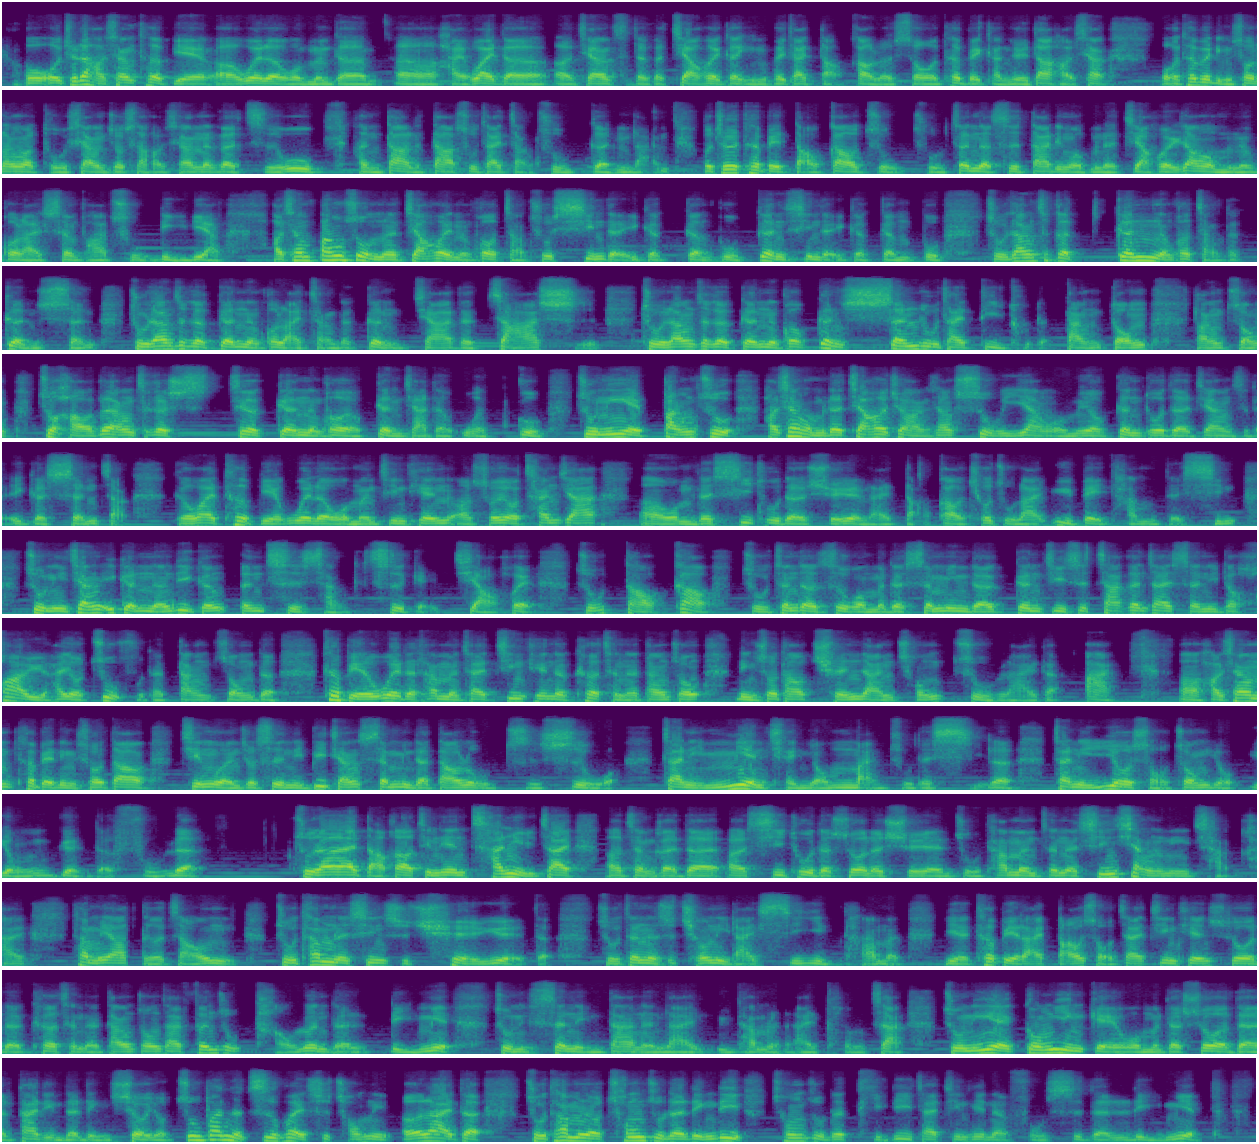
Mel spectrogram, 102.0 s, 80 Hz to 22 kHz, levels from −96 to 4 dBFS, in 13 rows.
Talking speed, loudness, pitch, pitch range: 305 characters per minute, -20 LUFS, 110 Hz, 100-125 Hz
